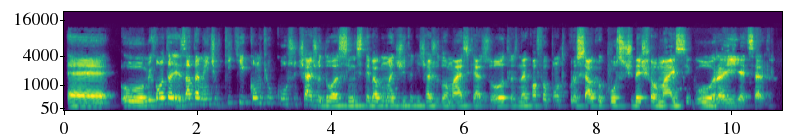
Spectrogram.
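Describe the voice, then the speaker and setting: Man, teacher, interviewer, encouraging, joking, mid-pitched voice. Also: a little fast, hardly any pauses. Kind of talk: casual interview chat.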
